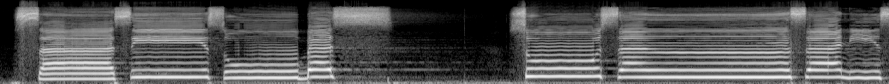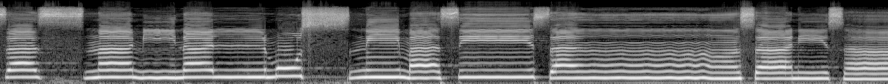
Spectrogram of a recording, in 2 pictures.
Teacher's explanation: Nah, ketika sinnya ini didahului huruf yang berbaris fathah tanwin, maka fathah tanwinnya tidak dibaca lagi n, melainkan sudah samar-samar ke sin · S biasa, tipis dan ada desisnya, punya sifat namanya sofir. Jadi hati-hati ketika sukun, nanti alirkan suaranya ya, rokhawah, alirkan anginnya, hamas, dan ada desisan sofir. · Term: ikhfa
